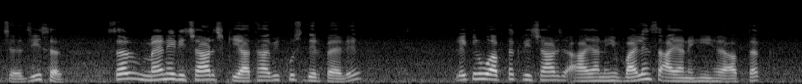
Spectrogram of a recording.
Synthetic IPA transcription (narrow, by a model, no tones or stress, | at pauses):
ʃd͡ʒiːsɐɾ | sɐɾmɛ̃ːneɾit͡ʃaːɾd͡ʒkijat̪ʰaɐbʱikʊt͡ʃʰd̪eːɾpɛɦle | leːkɪnʋoɐbt̪ɐkɾɪt͡ʃaːɾd͡ʒa̰ːjanɐɦĩbaːɪlə̃nsaːjanɐɦĩɦɛɐb̚t̪ɐk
